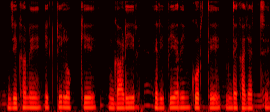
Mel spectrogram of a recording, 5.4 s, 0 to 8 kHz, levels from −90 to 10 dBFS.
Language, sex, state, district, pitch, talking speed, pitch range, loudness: Bengali, male, West Bengal, Paschim Medinipur, 130 Hz, 90 wpm, 125-135 Hz, -47 LUFS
